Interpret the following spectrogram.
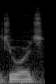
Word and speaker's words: Jorge: Well, my name is Jorge, but it's pronounced Jorge, my last name, but just George.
